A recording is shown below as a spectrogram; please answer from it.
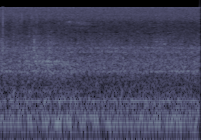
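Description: Quiet, steady room tone with a faint low hum and no distinct sounds.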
